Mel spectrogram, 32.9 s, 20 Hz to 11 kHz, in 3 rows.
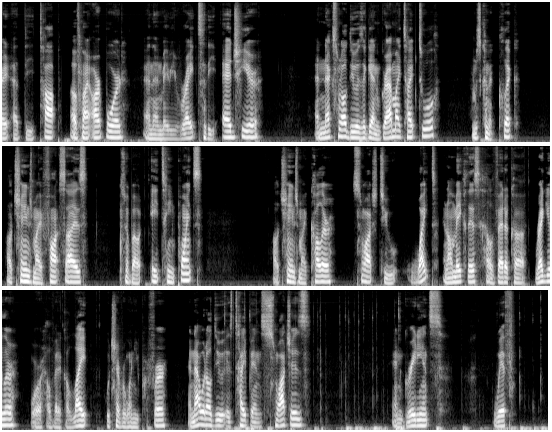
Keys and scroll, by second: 2.3 shift+Right, 25.8-32.8 typing, 30.5 Return.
